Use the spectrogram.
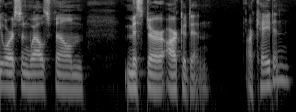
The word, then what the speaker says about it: Arkadin: welles film mr arkadin arcadine how do you pronounce that arcadin thank you see does my lazy american voice taking out the opportunity to relax around the big ah sound arcade as far as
